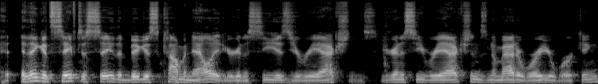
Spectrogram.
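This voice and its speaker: A man speaks very fast in a Minnesotan accent, his pitch fairly low with ordinary variation. The recording is very clean, with a silent background. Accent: Minnesota. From Minnesota, small town. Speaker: police K9 handler. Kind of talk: podcast interview.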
